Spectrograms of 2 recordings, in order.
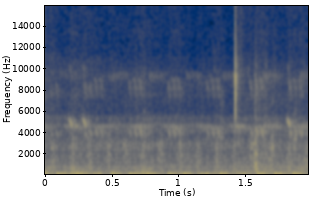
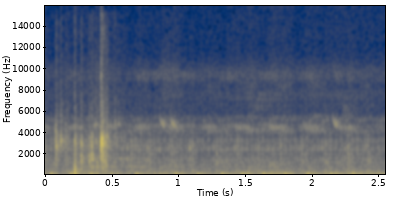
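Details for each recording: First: Jupiter MX New carburetor after service, idle screw just turned down so idle neither stalls nor runs too fast; small single thumping at an even, fairly quick idle rhythm with no hunting or misses. Normal idle, carb set right. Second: Yamaha Jupiter MX carbureted single-cylinder after carburetor service and refitting, before idle and air-screw adjustment: uneven, lumpy idle with slight stumble.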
